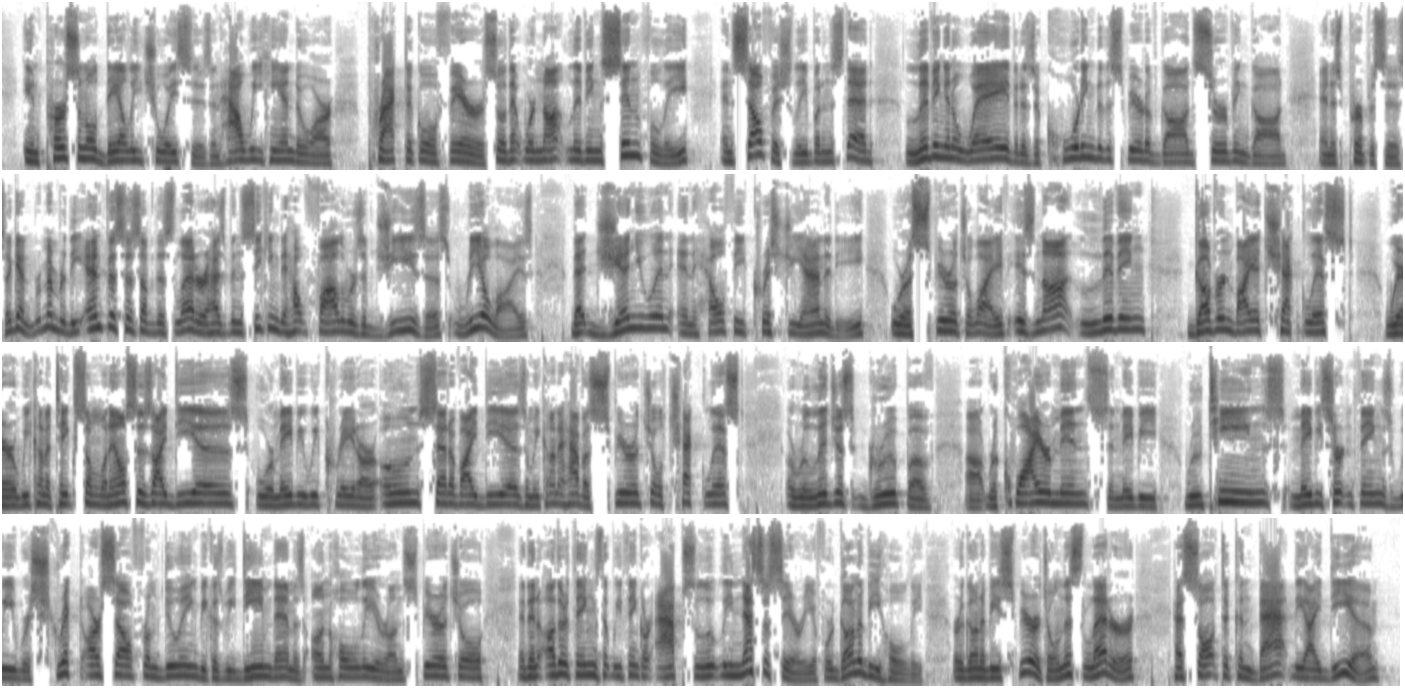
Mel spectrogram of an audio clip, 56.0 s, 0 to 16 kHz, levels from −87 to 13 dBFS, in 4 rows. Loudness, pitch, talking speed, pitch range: -16 LUFS, 160 Hz, 160 wpm, 140-180 Hz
